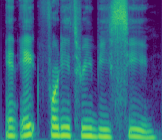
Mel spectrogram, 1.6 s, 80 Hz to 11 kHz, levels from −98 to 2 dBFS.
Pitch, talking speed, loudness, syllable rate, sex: 175 Hz, 220 wpm, -17 LUFS, 4.7 syllables/s, female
